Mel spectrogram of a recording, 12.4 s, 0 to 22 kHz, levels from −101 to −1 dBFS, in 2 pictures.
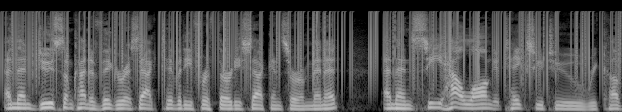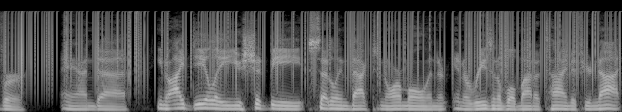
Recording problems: crackle, like an old record; loud; 5 dB below the speech

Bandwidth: 14.5 kHz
